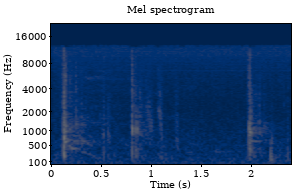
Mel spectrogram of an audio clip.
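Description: Tennis ball struck by racket strings three times in a rally, each a sharp pop: the serve, the loudest, just after the start, the return under a second in, and a volley at the end.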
